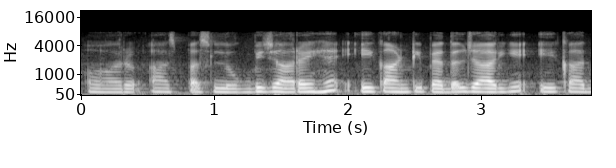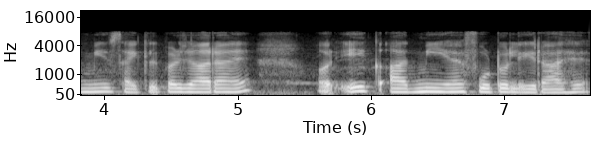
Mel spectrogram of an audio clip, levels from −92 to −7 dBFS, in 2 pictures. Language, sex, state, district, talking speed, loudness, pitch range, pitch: Hindi, male, Maharashtra, Nagpur, 220 wpm, -18 LUFS, 165-180 Hz, 175 Hz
